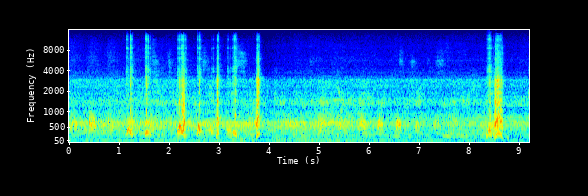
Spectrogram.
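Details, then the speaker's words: Steady Doppler hiss broken by loud irregular thumps and scrapes: the baby kicking and moving at 13 weeks of pregnancy, picked up by a home fetal Doppler placed just below the stomach. "as you can tell the baby keeps moving and that noise is actually the baby like kicking or moving around in"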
